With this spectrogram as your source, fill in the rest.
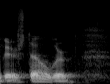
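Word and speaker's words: Beairsto: Hi, my name is Bairstow. Work with Window World, New Hampshire. Bairstow. Okay. Can you spell that?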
